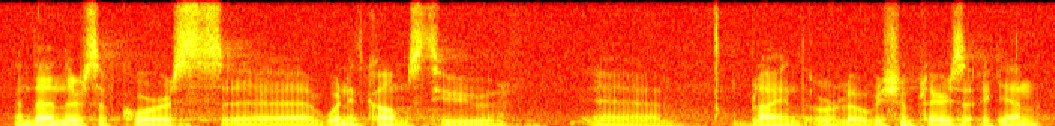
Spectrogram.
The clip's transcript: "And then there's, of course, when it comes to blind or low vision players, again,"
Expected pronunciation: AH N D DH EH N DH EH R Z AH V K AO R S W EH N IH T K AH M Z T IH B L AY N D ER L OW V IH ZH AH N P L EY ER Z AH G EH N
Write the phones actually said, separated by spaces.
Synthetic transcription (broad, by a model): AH N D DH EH N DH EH R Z AH V K AO R S W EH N IH T K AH M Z T IH B L AY N D ER L OW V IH SH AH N P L EY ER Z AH G EH N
